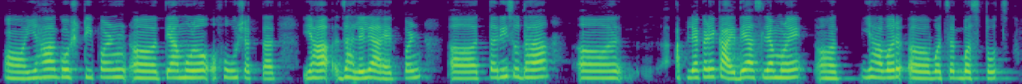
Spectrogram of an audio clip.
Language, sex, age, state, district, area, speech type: Marathi, female, 30-45, Maharashtra, Kolhapur, urban, spontaneous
